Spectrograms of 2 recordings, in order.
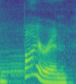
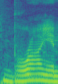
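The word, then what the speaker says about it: Bryon: He spells it B-R-Y-O-N, so the first time I looked at it, I was like, oh, this guy's name is Byron. But no, it's Brian with an O-N. Totally different way to spell it.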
